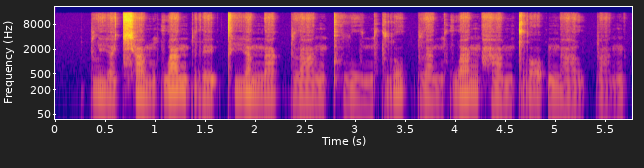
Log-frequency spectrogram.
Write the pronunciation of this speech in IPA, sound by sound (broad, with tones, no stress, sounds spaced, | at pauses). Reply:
p l i˩˦ a̯ t͡ɕʰ a˨˩ m k w a˥˩ n p r e˨˩ ʔ tʰ i˥˩ a̯ n a˦˥ k̚ p l a˧ ŋ pʰ l u˩˦ n k r o˥˩ k̚ p l a˩˦ n k w a˥˩ ŋ h a˧ m t r ɔ˥˩ ʔ n aː˩˦ w p a˩˦ ŋ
